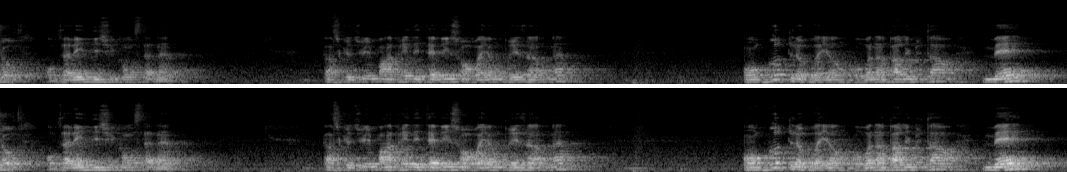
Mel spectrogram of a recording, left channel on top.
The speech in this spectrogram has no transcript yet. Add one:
Vous allez être déçus constamment. Parce que Dieu n'est pas en train d'établir son royaume présentement. On goûte le royaume, on va en parler plus tard. Mais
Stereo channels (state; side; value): quieter; left; 5.0 dB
